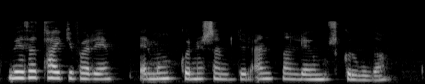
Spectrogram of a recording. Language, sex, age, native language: Icelandic, female, 13, Icelandic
